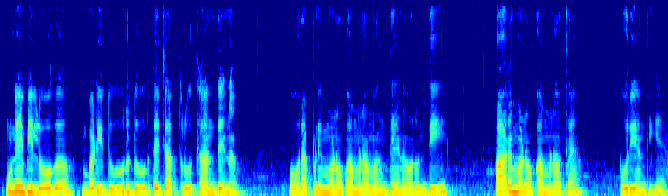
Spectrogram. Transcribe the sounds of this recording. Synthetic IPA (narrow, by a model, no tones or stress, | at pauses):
ʊnẽːbiːloːɡbəɽiːd̪uːɾd̪uːɾd̪eːd͡ʒaːt̪ɾuːt̪ʰːãːnd̪eːɦən | oːɾaːpɳiːmənõːkaːmɳaːməŋɡd̪eːɦnoːɾʊnd̪iː | əɾmənõːkamɳaːʊt̪ʰːɛ̃ːpuːɾiːɦʊ̃nd̪iːɛː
